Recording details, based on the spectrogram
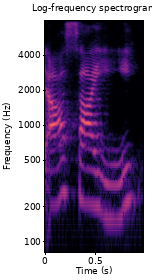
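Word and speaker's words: açaí: The acai, and that's how you pronounce it, is actually a small, round, black, purple fruit grown in South America.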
